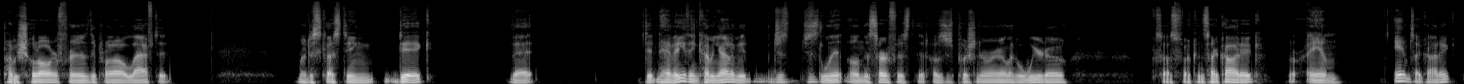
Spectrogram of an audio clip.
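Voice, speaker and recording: Guy ranting into his camera, swearing a lot, kinda dark mellow voice, goes way up when he's worked up. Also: flat delivery, fairly quick, creaky, long pauses, no echo, studio quality. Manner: rambling, profane and agitated; voice climbs high when upset. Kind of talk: confessional vlog monologue.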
